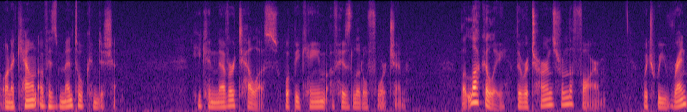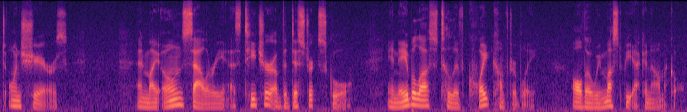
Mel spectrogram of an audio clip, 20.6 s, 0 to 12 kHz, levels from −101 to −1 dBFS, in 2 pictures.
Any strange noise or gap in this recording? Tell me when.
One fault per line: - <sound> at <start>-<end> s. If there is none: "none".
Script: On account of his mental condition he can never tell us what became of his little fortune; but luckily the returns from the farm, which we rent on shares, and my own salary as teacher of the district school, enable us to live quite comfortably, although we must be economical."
none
